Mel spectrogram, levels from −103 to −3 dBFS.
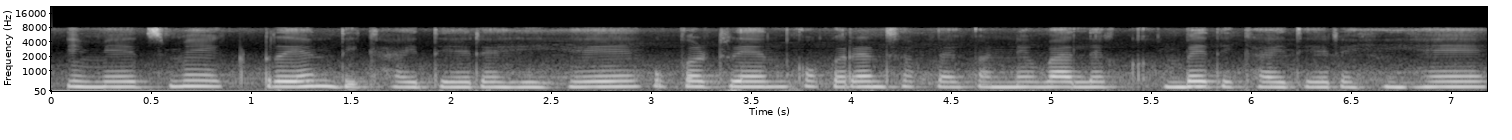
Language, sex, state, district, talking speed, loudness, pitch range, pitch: Hindi, female, Uttar Pradesh, Jyotiba Phule Nagar, 165 wpm, -26 LUFS, 235-250 Hz, 240 Hz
